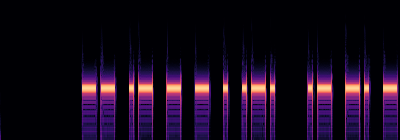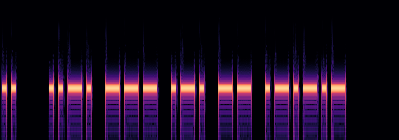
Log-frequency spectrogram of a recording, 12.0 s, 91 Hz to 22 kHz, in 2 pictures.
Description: Morse code, heard as a keyed tone, about 17 wpm, 700 Hz. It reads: MATTER AND FORM.
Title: Sentences from Top 1000 Words - Review Part 1 - 17wpm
